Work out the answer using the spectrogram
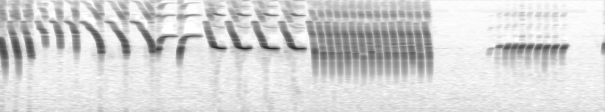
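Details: Canary song used as a lure for training young birds: swooping whistled notes in quick sequence, a dense rapid roll of descending chips, a pause, then a short buzzy trill of repeated notes.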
